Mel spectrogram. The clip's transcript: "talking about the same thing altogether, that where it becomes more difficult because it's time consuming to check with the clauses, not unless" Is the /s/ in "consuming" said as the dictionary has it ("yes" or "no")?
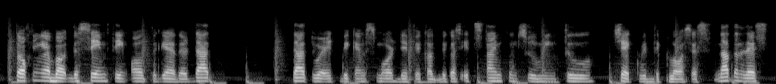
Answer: yes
